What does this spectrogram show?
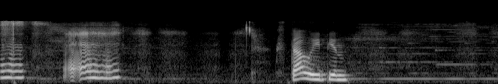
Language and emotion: Russian, neutral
